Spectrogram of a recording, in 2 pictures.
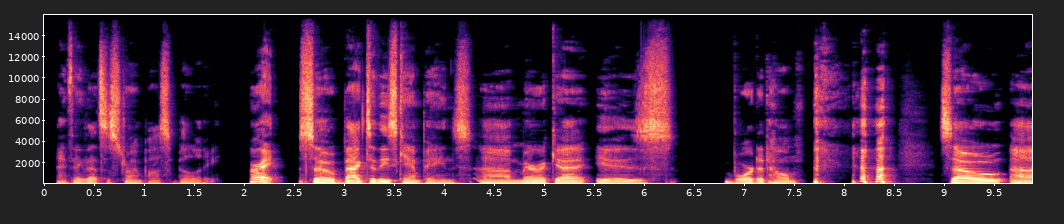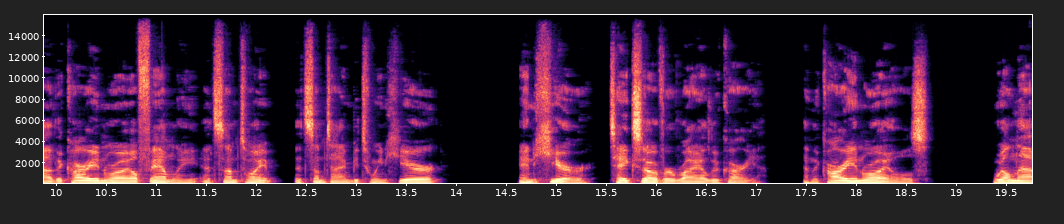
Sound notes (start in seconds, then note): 7.8 laughs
